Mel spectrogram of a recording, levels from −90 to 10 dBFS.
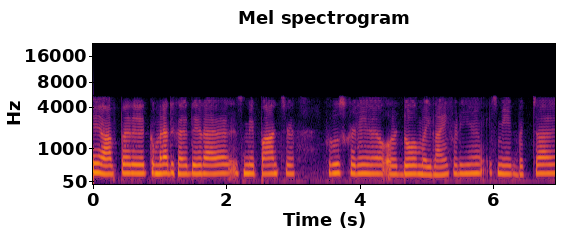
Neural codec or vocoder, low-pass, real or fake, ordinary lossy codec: codec, 16 kHz, 1.1 kbps, Voila-Tokenizer; 5.4 kHz; fake; none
